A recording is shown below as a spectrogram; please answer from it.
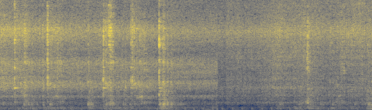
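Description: Spices for a stingray fish curry (Kashmiri chili powder, turmeric and salt) stirred in a hot pan: a close, continuous sizzle broken by several scraping stirs, no talking.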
